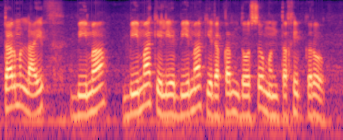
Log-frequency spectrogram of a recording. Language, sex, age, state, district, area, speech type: Urdu, male, 18-30, Delhi, East Delhi, urban, read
